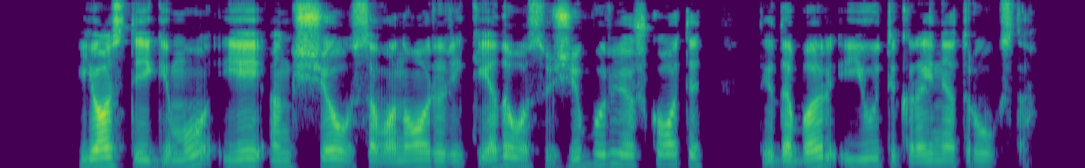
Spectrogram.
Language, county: Lithuanian, Panevėžys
